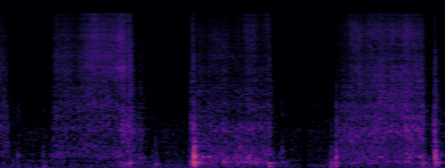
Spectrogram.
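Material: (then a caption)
Plastic. Fingernails scratch and rub across the top of a black plastic screw lid on a tilted large protein tub. The result is soft, hissy scraping that swells and fades with bright high-end rasp, broken by three sharp clicks of nails catching the plastic.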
